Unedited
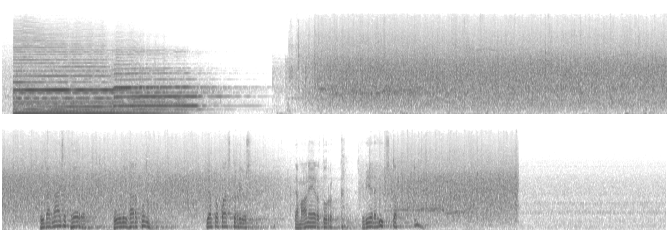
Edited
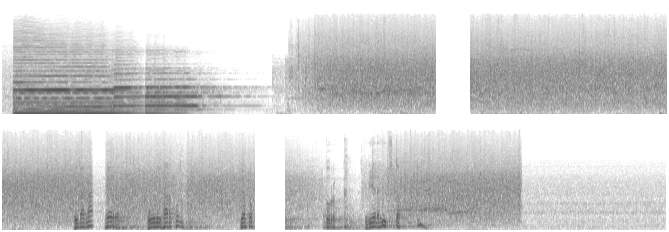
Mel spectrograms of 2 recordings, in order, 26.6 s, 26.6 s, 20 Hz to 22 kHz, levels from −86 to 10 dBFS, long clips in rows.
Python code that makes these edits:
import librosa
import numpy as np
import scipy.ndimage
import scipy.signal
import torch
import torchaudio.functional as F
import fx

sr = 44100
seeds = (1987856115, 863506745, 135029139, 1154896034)

y = fx.edit(x, sr, fx.fade_out_to(start_s=2.13, length_s=0.74, curve='qsin', floor_db=-18.5),
    fx.insert_silence(at_s=8.68, length_s=0.68),
    fx.room_tone_fill(start_s=14.42, length_s=0.28, crossfade_s=0.06),
    fx.fade_out_to(start_s=15.91, length_s=0.4, floor_db=-8.0),
    fx.silence(start_s=17.68, length_s=0.6),
    fx.cut(start_s=19.04, length_s=0.62), tone=tone)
